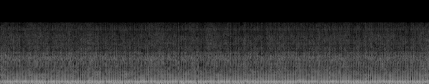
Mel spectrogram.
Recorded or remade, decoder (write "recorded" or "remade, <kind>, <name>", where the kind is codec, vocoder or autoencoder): remade, vocoder, Vocos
